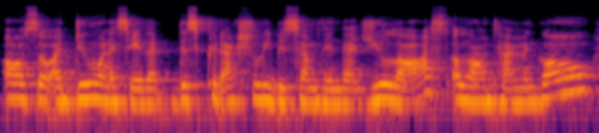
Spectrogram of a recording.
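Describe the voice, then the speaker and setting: A woman's voice: medium pitch, a little fast, roomy sound. A woman with a Swedish accent gives a casual tarot reading. She meanders through her intuitions and repeats key phrases. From Sweden. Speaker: tarot reader.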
